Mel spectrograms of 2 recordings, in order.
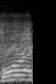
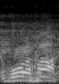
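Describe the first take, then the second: First: The name ends with a short 'wick' sound. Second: The name ends with a 'hawk' sound. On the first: The speaker calls it right. "It's Warwick" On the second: The speaker calls it wrong. "not Warhawk, apparently. Common mistake"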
